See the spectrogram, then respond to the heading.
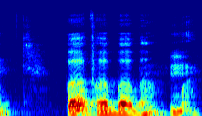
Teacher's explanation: फिर है पांचवा प वर्ग जिसका उच्चारण स्थान होता है ओष्ठ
